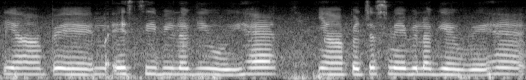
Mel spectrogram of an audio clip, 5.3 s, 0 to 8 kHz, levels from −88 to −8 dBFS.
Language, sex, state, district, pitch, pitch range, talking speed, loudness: Hindi, female, Haryana, Rohtak, 225 Hz, 215-235 Hz, 160 wpm, -15 LUFS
